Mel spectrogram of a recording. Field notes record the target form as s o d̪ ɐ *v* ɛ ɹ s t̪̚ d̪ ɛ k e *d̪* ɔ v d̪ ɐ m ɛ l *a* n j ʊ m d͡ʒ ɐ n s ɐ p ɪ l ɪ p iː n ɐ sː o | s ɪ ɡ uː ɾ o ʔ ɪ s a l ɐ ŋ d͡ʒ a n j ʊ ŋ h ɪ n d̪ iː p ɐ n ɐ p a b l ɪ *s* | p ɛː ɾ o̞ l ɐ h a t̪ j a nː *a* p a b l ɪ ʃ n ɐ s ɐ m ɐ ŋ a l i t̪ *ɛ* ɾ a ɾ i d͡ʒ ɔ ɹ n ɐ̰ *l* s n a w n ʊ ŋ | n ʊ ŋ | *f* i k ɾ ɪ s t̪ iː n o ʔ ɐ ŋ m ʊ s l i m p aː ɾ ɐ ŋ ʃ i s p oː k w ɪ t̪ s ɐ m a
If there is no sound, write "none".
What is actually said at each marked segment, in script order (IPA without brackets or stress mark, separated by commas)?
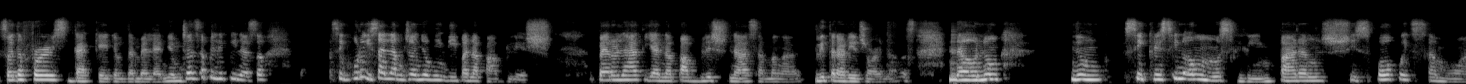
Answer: f, d̪, ɛ, ʃ, ɐ, ɛ, l, s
